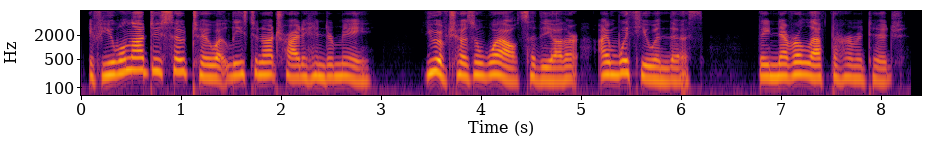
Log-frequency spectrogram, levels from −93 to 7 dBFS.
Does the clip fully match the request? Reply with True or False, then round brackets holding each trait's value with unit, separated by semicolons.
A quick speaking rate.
True (235 wpm)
